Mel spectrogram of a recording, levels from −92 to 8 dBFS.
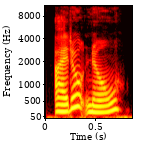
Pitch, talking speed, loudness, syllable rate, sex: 225 Hz, 205 wpm, -15 LUFS, 4.8 syllables/s, female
